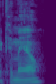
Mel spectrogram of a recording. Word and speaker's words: Kumail: Andrew C., how jealous are you of Kumail's, I said that right, Kumail? – Yeah, Kumail.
